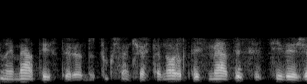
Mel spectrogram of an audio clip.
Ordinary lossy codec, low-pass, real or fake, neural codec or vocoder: MP3, 24 kbps; 3.6 kHz; fake; codec, 16 kHz in and 24 kHz out, 2.2 kbps, FireRedTTS-2 codec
